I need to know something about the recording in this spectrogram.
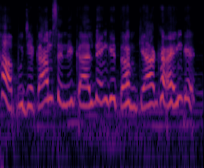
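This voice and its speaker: Lady doing a poor maid begging her boss in a cartoon, high voice, soft music behind. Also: moderate pace. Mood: pleading. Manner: pleading, humble. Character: poor humble maid, young wife, pleading. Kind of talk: Hindi cartoon story dubbing.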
